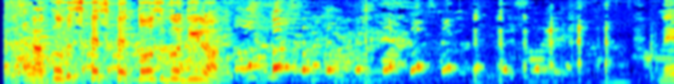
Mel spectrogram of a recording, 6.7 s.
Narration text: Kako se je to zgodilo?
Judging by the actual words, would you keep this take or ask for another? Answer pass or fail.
fail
